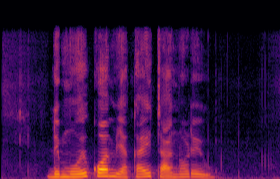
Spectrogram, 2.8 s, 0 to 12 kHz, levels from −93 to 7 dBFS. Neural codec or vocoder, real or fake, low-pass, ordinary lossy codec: vocoder, 22.05 kHz, 80 mel bands, Vocos; fake; 9.9 kHz; none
